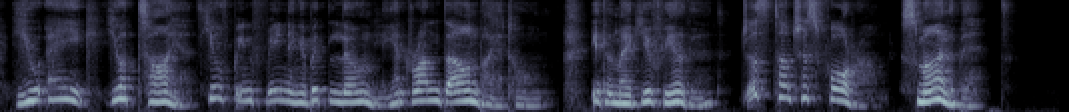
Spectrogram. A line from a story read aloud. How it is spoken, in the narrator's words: the chemicals in his brain, the already fired synapses, whispered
